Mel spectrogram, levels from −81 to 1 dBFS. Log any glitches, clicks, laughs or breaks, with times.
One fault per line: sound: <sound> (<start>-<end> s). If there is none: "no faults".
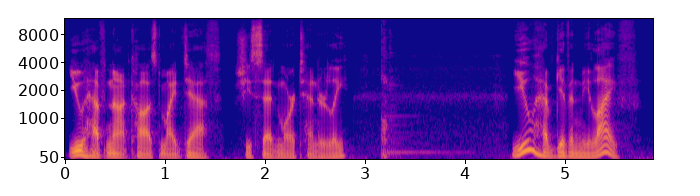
sound: thud (3.1-4.1 s)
